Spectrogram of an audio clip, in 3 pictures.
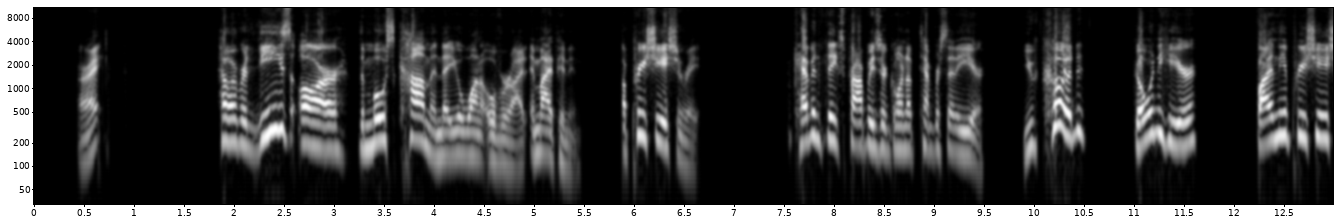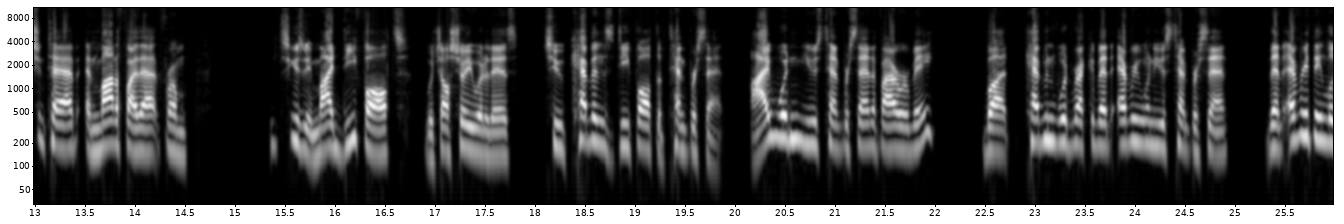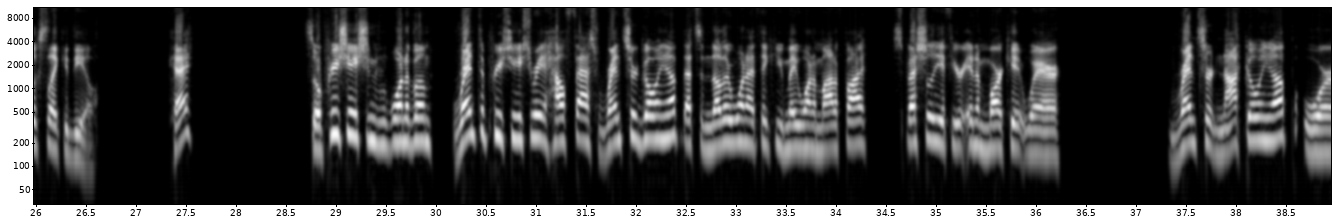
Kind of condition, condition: setting, live audience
